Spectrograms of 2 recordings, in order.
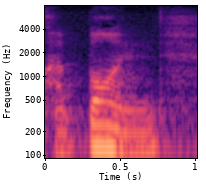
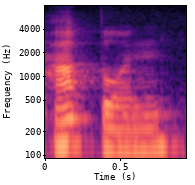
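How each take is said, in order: First: The stress is on the last syllable. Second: The stress is on the first syllable. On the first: "the stress is on that last syllable" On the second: "the first word with the first stress on the ha"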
